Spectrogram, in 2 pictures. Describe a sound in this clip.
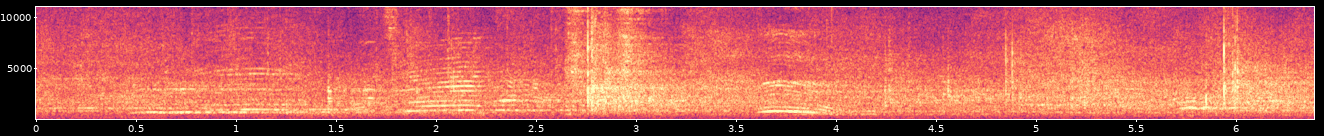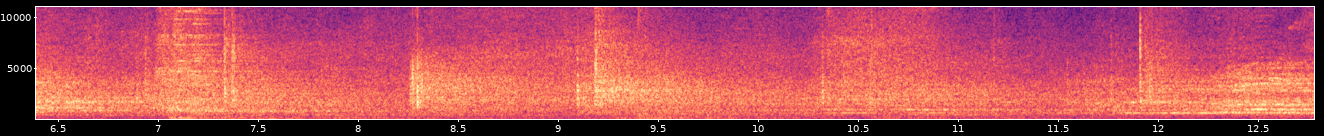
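Spectators shout and cheer nearby in a large echoing rink.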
